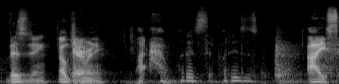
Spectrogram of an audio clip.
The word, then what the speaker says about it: Eis: What is Ice. It's spelled EIS. Okay. But it's pronounced ice.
